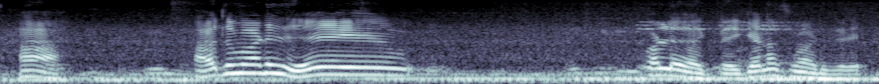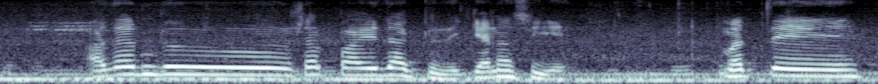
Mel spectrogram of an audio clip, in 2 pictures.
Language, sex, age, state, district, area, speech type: Kannada, male, 60+, Karnataka, Udupi, rural, spontaneous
